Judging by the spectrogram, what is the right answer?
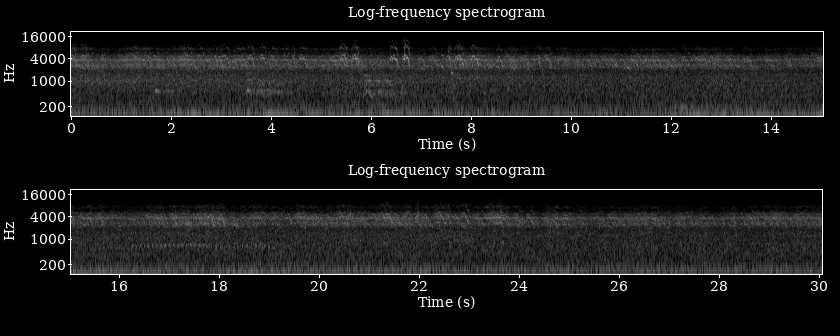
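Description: A large flock of birds roosting in treetops, calling all at once in a dense, continuous raucous chorus, with a few louder squawks about six to eight seconds in.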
